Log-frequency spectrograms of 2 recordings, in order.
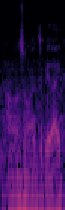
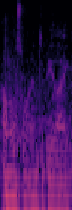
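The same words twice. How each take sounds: The two takes are said the same way.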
